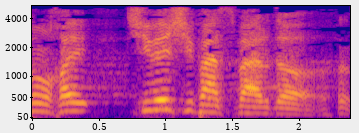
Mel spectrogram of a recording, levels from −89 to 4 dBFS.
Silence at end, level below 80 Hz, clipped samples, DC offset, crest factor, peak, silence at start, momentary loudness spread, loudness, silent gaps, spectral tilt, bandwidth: 0 s; -54 dBFS; under 0.1%; under 0.1%; 16 dB; 0 dBFS; 0 s; 9 LU; -16 LUFS; none; -4.5 dB/octave; 5.4 kHz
